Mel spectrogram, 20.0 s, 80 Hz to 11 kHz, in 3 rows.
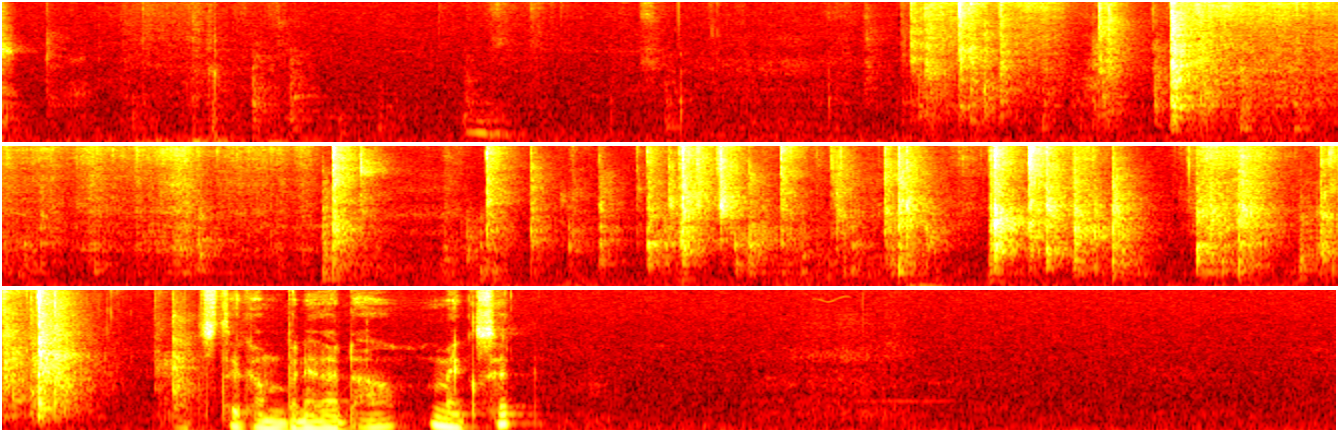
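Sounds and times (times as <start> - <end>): packaging rustling: 4.3 - 14.5.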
